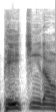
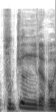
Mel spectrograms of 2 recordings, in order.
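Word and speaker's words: 北京: 왜 우리 고유의 그 수도의 이름을 우리는 베이징이라고 하는데 니들이 네 발음식으로 북경이라고 읽고 자빠져 있어.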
